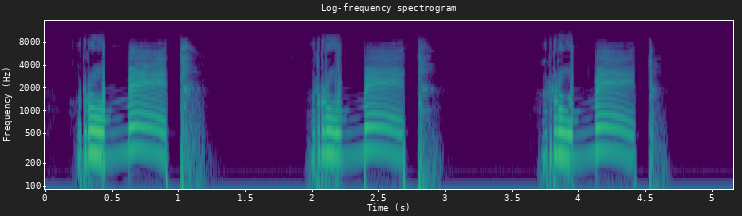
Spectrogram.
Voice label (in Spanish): Zapoteco, san miguel albarradas; remedio; enfermedades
